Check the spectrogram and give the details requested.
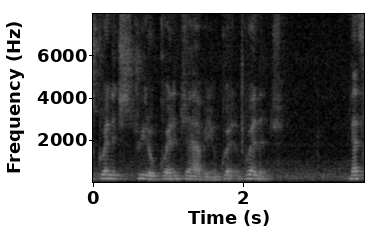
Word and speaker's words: Greenwich: on greenwich things greenwich street or greninja avenue greenwich that's how i pronounce it um yeah so when i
